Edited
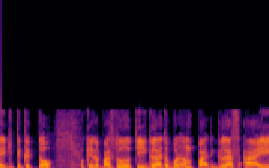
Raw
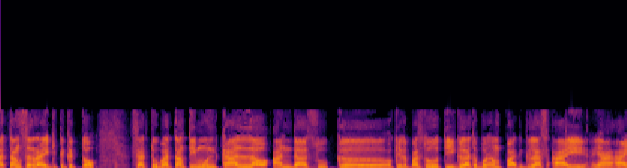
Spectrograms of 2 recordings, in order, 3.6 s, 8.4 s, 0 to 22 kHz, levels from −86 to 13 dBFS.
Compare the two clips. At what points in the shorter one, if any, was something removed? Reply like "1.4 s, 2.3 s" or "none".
1.1 s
